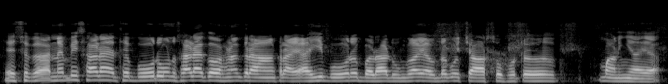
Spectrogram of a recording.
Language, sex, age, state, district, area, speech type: Dogri, male, 30-45, Jammu and Kashmir, Samba, rural, spontaneous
